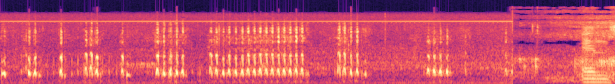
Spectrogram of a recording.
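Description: A raccoon chatters in quick, pulsed bursts, a rapid stuttering trill used to communicate.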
